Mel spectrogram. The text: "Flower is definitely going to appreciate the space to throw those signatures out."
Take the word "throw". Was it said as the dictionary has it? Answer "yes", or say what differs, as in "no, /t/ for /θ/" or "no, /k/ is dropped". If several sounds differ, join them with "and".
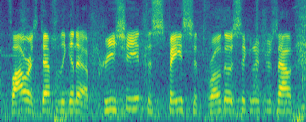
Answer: yes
